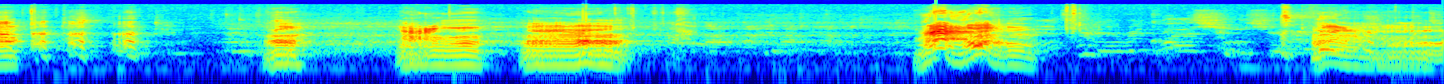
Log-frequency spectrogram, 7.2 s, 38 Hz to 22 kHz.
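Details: A 12-week-old German Shepherd Husky mix puppy barks while playing with a porkhide roll; several short yips early, then loud harmonic barks and a drawn-out whine-like bark in irregular bursts, with a person's voice between.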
